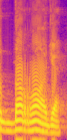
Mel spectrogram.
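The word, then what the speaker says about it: دراجة: بالفتح الصوره الثانيه صوره دراجه انطق واعرف مكان الشده دررا دراجه احسنت حرف الراء هو المشدد طيب مشدد بالفتح ولا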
